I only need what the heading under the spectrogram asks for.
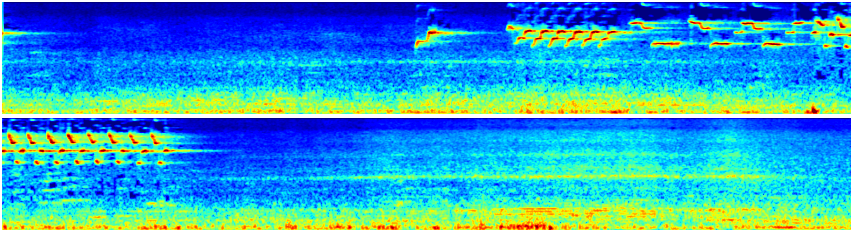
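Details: Goldfinch × canary hybrid, from a male European goldfinch and female canary, trained to sing limpio goldfinch phrases: a rising call, then fast clusters of high, bright chirps for about four seconds, followed by faint background hiss.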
